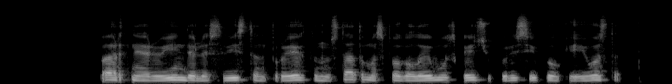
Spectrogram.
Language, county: Lithuanian, Telšiai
